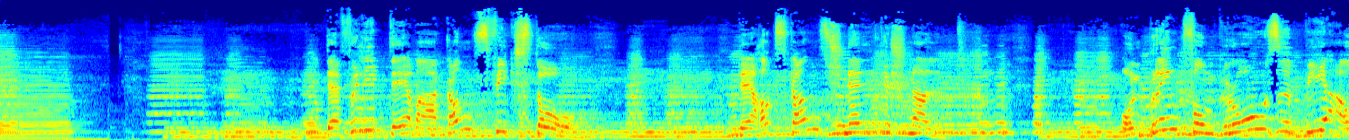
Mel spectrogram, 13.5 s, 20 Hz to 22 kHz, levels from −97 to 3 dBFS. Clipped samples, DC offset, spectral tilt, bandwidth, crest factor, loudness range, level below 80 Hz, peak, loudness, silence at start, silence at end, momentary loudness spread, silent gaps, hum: under 0.1%; 0.2%; -4.5 dB/octave; 17 kHz; 18 dB; 4 LU; -52 dBFS; -4 dBFS; -22 LUFS; 0 s; 0 s; 11 LU; none; none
